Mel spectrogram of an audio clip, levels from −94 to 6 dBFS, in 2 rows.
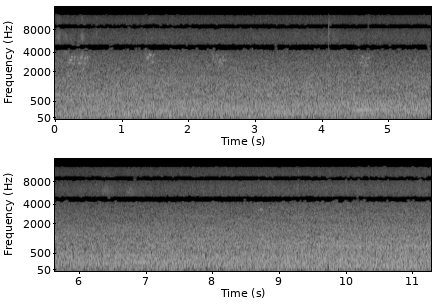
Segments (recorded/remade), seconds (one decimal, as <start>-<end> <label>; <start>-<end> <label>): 0.0-11.3 recorded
